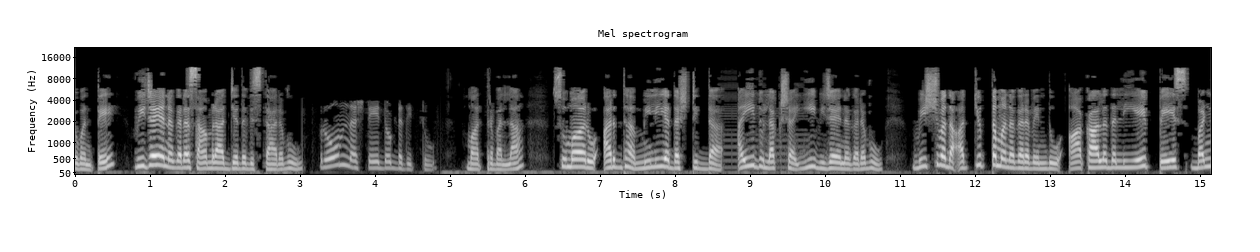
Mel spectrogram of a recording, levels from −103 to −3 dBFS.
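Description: Speech, with a dull, smeared quality throughout and nothing above 11.5 kHz. That points to AAC compression, likely AAC-LC at around 32 kbps. The codec damage is plainly audible. The encoder drops the top band and quantises the rest coarsely to save bits. From 3.03 to 4.88 s, right after "ವಿಜಯ ನಗರ ಸಾಮ್ರಾಜ್ಯದ ವಿಸ್ತಾರವು", the sound turns boxy. Nothing above 3.8 kHz remains. The level drops by roughly 10 dB, and a new noise floor sits about 50 dB under the speech. A 20 ms gap at 3.03 s marks the change. This is likely an input switched to a poorer device. From 8.46 to 9.80 s, between "ಸುಮಾರು ಅರ್ಧ ಮಿಲಿಯದಷ್ಟಿದ್ದ" and "ಈ ವಿಜಯನಗರವು ವಿಶ್ವದ ಅತ್ಯುತ್ತಮ", a GSM phone buzz appears. It is a raspy 217 Hz buzz with harmonics, about 32 dB below the speech. It comes from a nearby phone on a call, whose radio bursts the audio circuit rectifies.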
